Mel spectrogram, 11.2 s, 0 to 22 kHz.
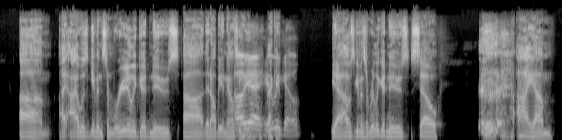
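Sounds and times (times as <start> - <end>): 
speech: 0.4 - 6.0, 6.6 - 8.9, 9.6 - 11.1
rough throat-clearing coughs from a person with mucus congestion: 9.6 - 10.4.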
